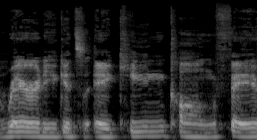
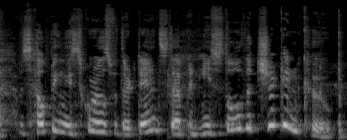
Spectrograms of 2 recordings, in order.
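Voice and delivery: much higher, fast, fretful; timid pony; 12 semitones higher, faster than usual. Retold or imitated. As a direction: tell it in a worried rush. Fluttershy voiced, distressed.

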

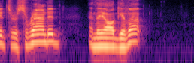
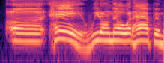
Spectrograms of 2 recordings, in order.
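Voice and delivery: usual speaking voice

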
